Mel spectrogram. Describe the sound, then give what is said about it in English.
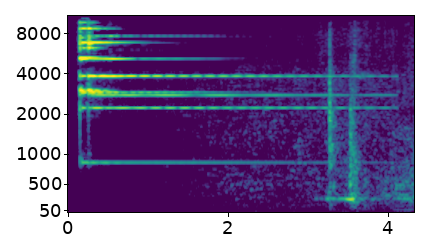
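A single bell is struck once to start the first round of a speed dating event, its clear, bright metallic tone ringing on and slowly fading, with a couple of soft clattering knocks near the end. “Anyway, the first bell's about to ring, so enjoy yourselves.”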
